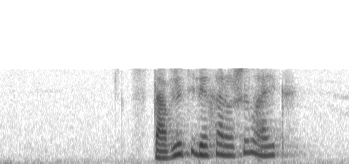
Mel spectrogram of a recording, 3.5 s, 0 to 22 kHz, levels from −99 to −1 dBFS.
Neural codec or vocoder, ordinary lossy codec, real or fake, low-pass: vocoder, 22.05 kHz, 80 mel bands, WaveNeXt; AAC, 16 kbps; fake; 7.2 kHz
